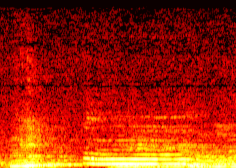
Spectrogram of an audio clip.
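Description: Choir voices humming their held starting notes: a higher note comes in just under a second in and a lower one joins it shortly after, following a few quick sung or spoken syllables at the start.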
